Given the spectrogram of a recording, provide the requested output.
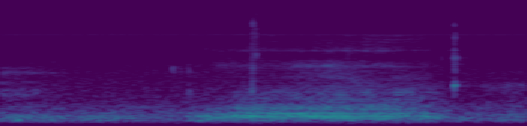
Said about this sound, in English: please, with the snoring.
